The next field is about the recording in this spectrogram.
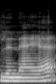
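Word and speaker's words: Linnea: a little bit harder to pronounce but it's pronounced lanaa l i n e a think it's beautiful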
